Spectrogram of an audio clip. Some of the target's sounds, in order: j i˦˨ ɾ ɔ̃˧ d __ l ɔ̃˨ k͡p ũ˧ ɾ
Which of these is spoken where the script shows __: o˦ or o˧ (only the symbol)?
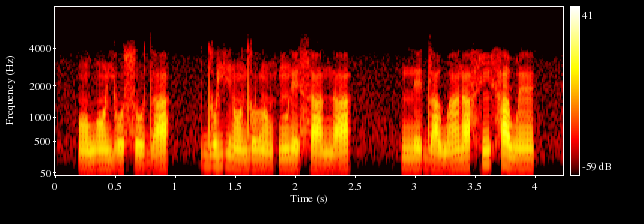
o˧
